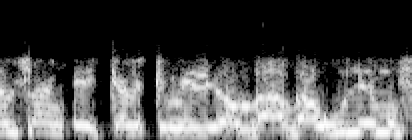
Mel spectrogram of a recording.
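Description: Speech only: a person talking without pause.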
